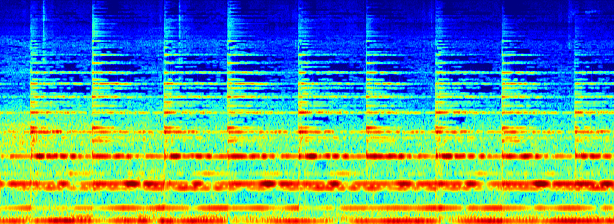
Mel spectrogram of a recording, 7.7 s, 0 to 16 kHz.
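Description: A small church bell in the commune of Plouguffan near Quimper, cast in 1862 by the local Quimper founder Jean, swings in a steady, continuous short Angelus peal: about a dozen bright strokes with a lingering ringing hum between them, loud, with no voices.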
